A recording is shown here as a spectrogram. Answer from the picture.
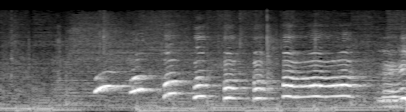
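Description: A high voice singing a wordless tune in a quick run of short notes, each sliding up as it starts, beginning about a second in.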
